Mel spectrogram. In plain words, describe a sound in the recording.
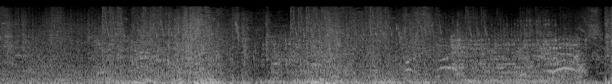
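Rapid gunfire bursts out in quick shots.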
